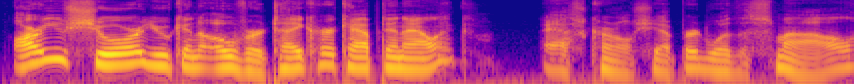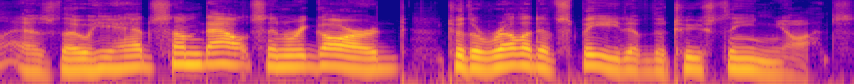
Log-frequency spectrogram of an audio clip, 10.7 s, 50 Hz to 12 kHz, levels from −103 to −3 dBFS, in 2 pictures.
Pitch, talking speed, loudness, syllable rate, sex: 145 Hz, 180 wpm, -21 LUFS, 4.9 syllables/s, male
